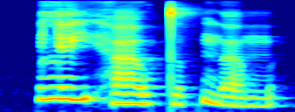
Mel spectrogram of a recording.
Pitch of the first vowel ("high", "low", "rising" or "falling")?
high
